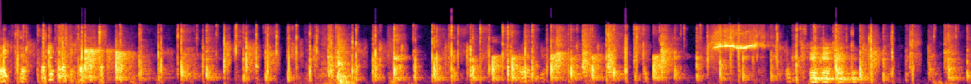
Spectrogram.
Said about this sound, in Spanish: Nos queda nada, un minuto y y aplaudimos que no ¿eh? podíamos estar nosotros contraprogramando el aplauso.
